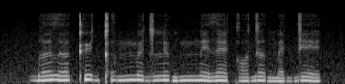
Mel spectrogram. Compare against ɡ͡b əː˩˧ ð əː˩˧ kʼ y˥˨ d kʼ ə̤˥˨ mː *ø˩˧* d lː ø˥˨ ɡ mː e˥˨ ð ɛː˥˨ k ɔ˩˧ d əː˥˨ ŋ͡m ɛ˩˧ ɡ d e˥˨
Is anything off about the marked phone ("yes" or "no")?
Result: yes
